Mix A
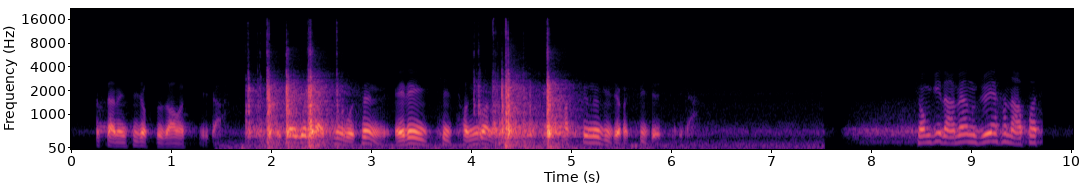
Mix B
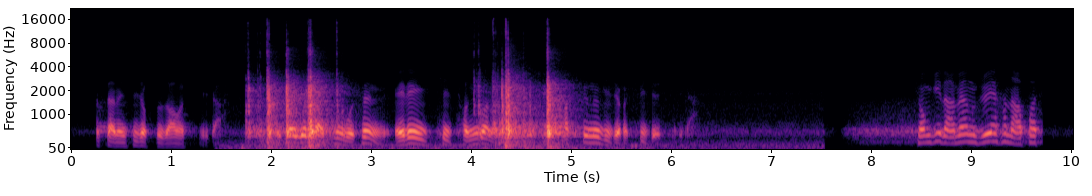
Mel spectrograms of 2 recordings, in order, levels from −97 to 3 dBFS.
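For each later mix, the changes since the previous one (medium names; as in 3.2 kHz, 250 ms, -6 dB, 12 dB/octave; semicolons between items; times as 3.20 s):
background: remove band-stop 2.9 kHz, Q 25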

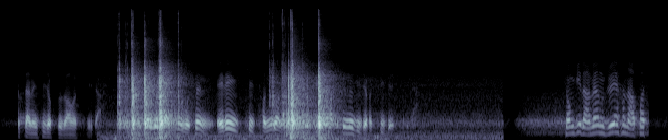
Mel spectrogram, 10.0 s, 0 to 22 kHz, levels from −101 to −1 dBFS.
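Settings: speech -6.5 dB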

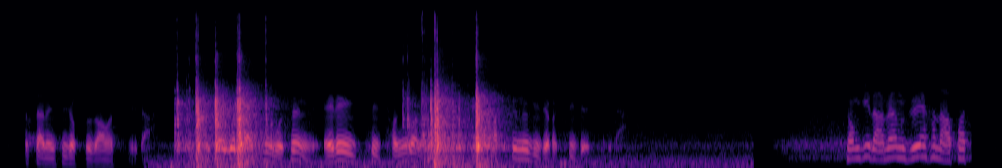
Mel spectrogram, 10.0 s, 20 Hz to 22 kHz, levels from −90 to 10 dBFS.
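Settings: speech +3.5 dB; master: add peaking EQ 560 Hz -12 dB 0.6 oct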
